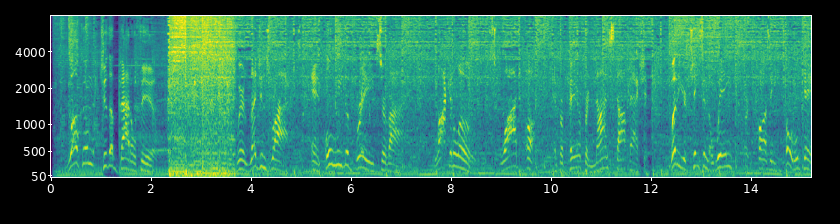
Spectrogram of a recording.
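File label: animation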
